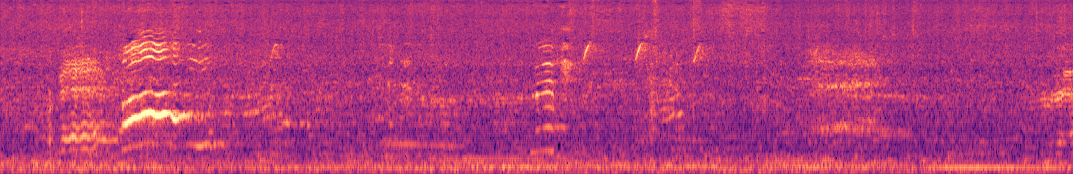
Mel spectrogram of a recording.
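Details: Sheep chasing a person, giving a loud wavering bleat near the start followed by shorter fainter bleats, with rustling, footsteps and low background rumble throughout.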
